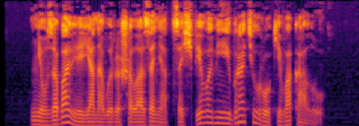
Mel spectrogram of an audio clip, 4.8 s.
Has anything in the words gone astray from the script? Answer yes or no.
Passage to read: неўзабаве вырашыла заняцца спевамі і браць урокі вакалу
yes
